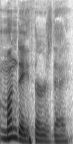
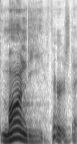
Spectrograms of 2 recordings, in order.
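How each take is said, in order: First: The first word sounds like 'Monday'. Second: The first word sounds like 'Mawndy'. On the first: The speaker calls it wrong. "It's not Monday Thursday" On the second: The speaker calls it right. "It's Maundy Thursday"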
